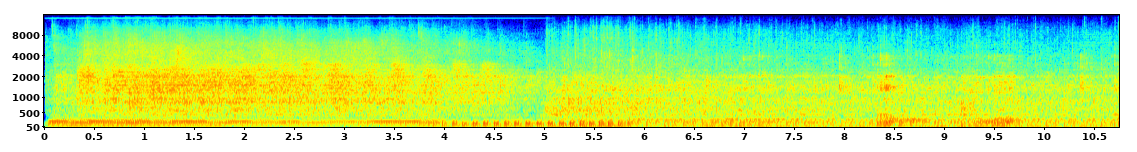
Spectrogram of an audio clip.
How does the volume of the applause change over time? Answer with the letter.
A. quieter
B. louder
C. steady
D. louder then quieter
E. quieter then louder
A.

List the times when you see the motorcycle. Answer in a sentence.
You can hear the motorcycle from 0.0 to 10.7 s.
